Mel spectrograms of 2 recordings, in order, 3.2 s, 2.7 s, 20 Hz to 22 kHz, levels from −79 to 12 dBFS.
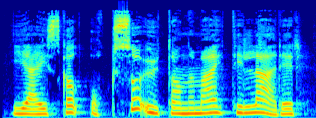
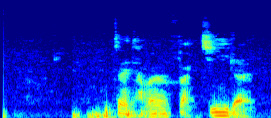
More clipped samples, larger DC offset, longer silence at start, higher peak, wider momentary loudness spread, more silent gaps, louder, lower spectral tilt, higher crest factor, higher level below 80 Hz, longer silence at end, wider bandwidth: neither; first, 0.3% vs under 0.1%; about the same, 0.1 s vs 0 s; first, 0 dBFS vs -4 dBFS; second, 6 LU vs 13 LU; neither; first, -13 LUFS vs -17 LUFS; second, -4 dB/octave vs -6.5 dB/octave; about the same, 14 dB vs 16 dB; second, -54 dBFS vs -38 dBFS; about the same, 0.15 s vs 0.2 s; first, 16 kHz vs 10 kHz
